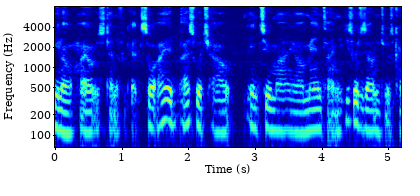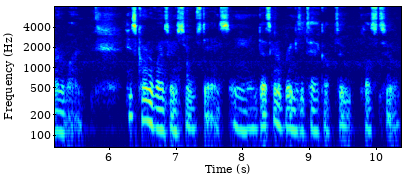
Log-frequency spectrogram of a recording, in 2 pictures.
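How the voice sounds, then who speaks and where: A man speaks quietly. His pace is fairly quick. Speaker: gaming youtuber. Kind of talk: game commentary. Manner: quiet, subdued. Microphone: new laptop mic.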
